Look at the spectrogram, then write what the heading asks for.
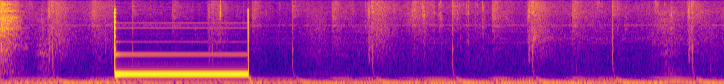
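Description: After a cut-off phone call, a single steady mid-pitched telephone tone lasts about a second. It sits over a continuous rhythmic music bed with a thumping low beat.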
